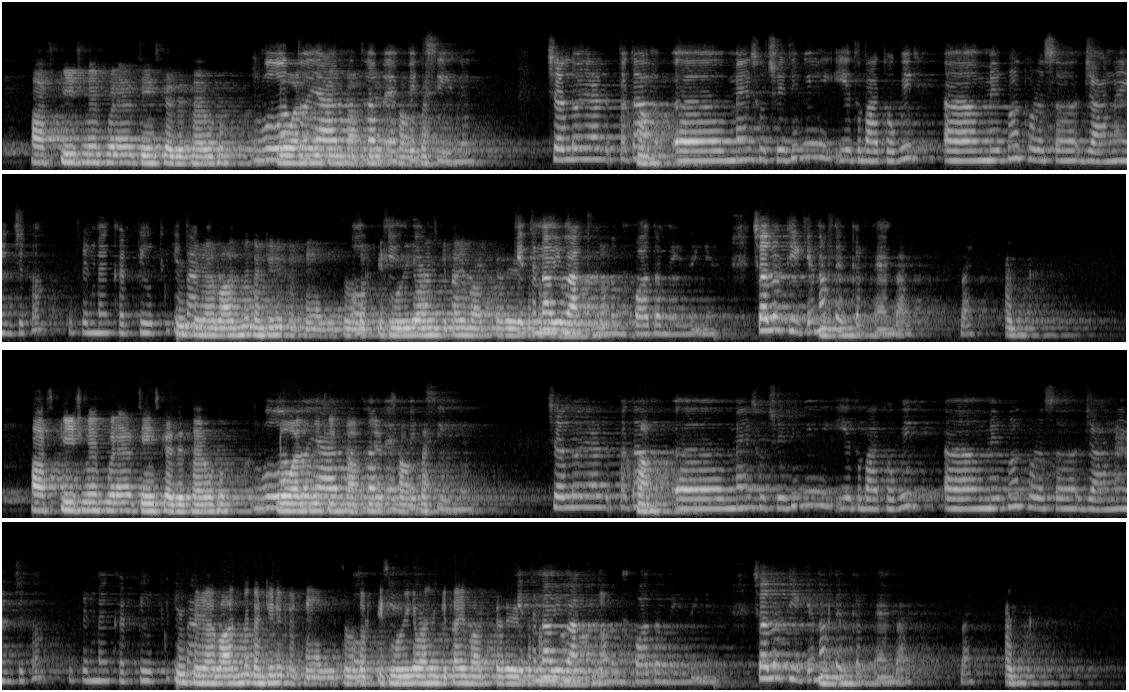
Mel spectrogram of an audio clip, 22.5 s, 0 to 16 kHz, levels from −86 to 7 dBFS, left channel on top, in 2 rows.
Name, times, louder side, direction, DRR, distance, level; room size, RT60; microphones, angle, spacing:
voice 1, 0.3-2.3 2.7-4.3 6.3-6.6 13.0-17.3 19.4-19.8 21.3-21.5, right 1 dB, 45° right, 8 dB, 1.3 m, -20 dB
voice 2, 2.5-4.7 5.5-11.7 12.1-13.5 14.7-18.4 18.8-20.3 20.8-21.0, left 2 dB, 55° left, 11 dB, 1.0 m, -25 dB
29.0 x 19.0 x 9.6 m, 2.1 s
head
